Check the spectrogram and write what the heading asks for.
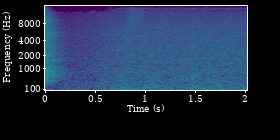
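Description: Quiet room tone between takes: a steady low hum and faint hiss.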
